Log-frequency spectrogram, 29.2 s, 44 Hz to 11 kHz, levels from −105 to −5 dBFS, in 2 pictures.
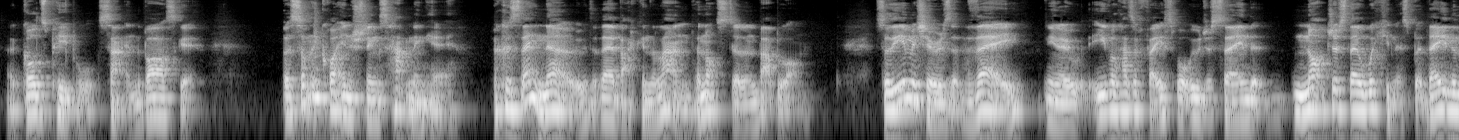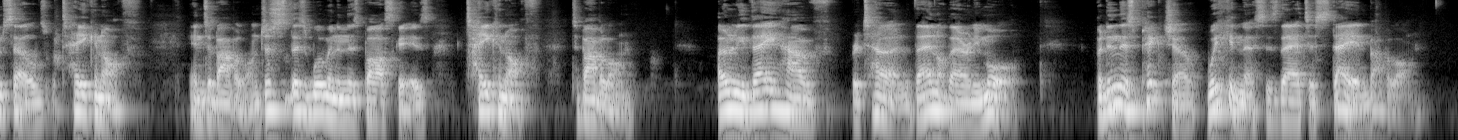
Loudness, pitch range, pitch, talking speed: -21 LUFS, 115-150 Hz, 140 Hz, 180 wpm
